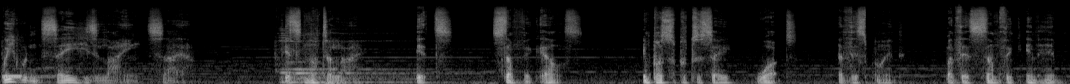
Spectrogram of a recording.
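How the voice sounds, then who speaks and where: A deep gravelly inner voice. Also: male voice, soft background music, exaggerated voice. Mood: solemn. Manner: measured, solemn, literary. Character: brooding all-knowing inner voice, male. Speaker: game narrator. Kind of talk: scripted game narration.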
